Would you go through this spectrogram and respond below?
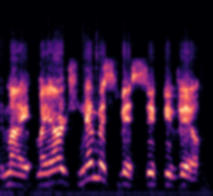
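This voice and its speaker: A performer puts on an eager male cheesemaker whose accent is a put-on mix of European sounds. The voice is sharply bright. It is close and dry. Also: medium pitch, animated, normal speed, no echo. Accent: put-on mixed European. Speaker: interview guest (comic character). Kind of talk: comic phone interview bit.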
